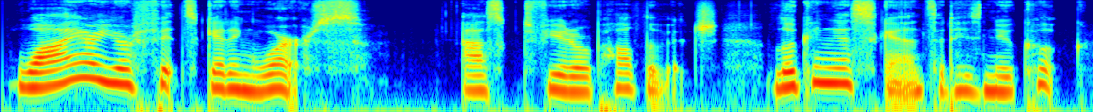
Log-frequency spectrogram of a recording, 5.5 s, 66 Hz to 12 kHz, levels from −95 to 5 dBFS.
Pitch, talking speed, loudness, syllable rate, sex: 210 Hz, 165 wpm, -18 LUFS, 5.5 syllables/s, female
